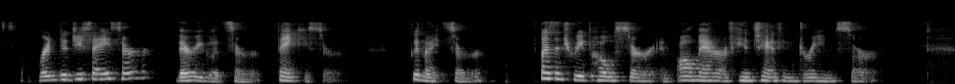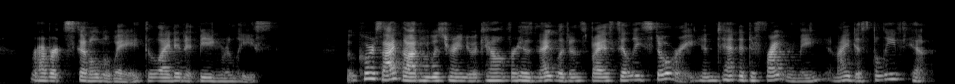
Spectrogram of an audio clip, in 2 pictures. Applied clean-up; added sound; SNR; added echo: neural mask model DeepFilterNet 3.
